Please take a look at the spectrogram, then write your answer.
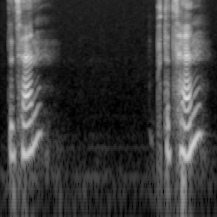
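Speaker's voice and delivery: rattled questioning, rising sharply at the end; shocked, halting question with a lifted ending; shaken. A narrator's reading. Tenor echoing news that shook him, shaken. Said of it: "His voice was shaken".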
